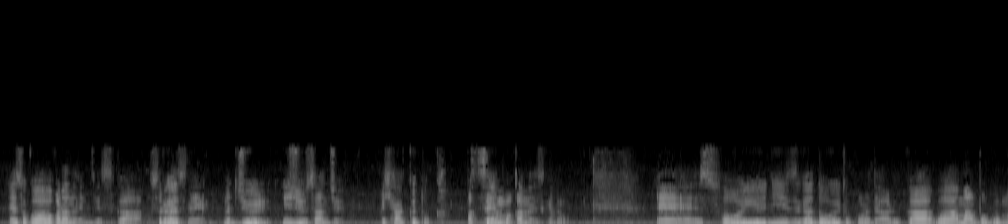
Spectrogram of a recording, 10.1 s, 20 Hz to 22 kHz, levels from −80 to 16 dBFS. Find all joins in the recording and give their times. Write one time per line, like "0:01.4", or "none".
0:02.8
